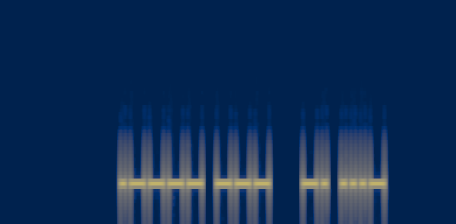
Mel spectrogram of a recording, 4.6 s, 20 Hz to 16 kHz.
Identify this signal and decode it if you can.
Morse code, heard as a keyed tone, about 25 wpm, 700 Hz. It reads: 1O NV
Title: Winter Field Day Exchanges Encore 25wpm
